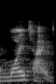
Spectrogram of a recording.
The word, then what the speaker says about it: Muay Thai: And I have to ask, what is, and I might be saying it wrong, is it Muay Thai? – Yeah, Muay Thai.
